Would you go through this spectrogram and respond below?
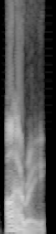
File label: "aerie", British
